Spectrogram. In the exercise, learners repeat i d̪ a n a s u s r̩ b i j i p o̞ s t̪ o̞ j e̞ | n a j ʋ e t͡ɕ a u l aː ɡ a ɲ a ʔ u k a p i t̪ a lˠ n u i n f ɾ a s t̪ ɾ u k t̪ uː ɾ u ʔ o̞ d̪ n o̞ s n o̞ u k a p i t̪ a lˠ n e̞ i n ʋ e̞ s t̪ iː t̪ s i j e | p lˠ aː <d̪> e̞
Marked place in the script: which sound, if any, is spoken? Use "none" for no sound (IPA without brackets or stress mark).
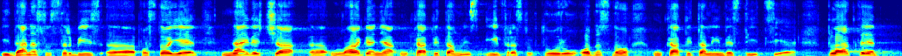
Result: t̪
